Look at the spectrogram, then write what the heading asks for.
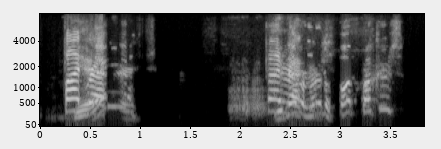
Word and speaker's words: Fuddruckers: Okay, I know I'm saying it wrong, but I'm saying it wrong for a reason. Have you ever had a burger at Budfuckers? Yeah, they used to be right here, based in Atlanta. What? Okay. Fuddruckers.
